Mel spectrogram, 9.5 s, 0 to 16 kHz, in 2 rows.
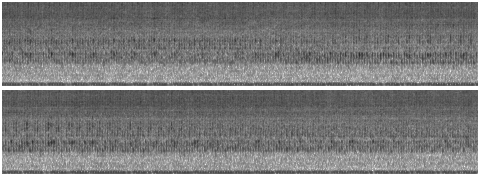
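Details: Nissan SR20DET: steady low idle with a faint, fast, irregular high chirp riding over it, roughly two per second; source of the chirp unknown.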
